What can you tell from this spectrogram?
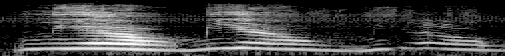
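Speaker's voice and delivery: high meows falling away to nothing; fading kitten meows. Acted. Kittens sighing meow.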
